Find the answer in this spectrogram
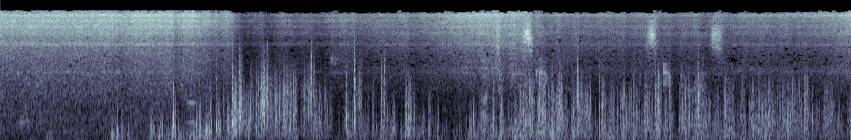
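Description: Wind buffeting the microphone high on an open launch tower: an irregular, gusty rumble that starts about a second in and goes on in uneven gusts.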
